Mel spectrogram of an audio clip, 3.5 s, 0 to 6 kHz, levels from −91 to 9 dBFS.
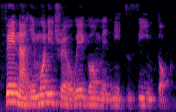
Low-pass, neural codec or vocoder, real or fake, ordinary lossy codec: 5.4 kHz; none; real; none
